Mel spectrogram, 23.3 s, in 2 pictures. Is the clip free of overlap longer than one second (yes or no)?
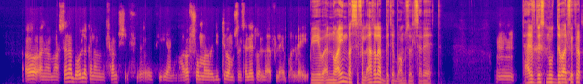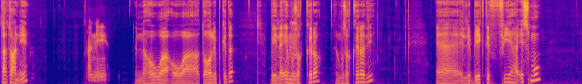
yes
